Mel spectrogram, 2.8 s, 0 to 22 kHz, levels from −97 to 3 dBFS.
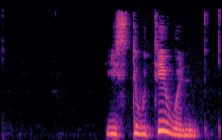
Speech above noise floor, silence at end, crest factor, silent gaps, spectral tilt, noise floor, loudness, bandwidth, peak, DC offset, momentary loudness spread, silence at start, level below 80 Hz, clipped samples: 55 dB; 0.3 s; 22 dB; none; -4.5 dB/octave; -82 dBFS; -27 LUFS; 16.5 kHz; -8 dBFS; under 0.1%; 10 LU; 1.35 s; -66 dBFS; under 0.1%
